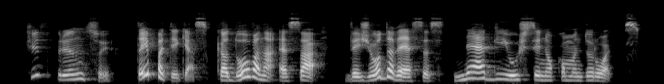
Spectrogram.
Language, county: Lithuanian, Marijampolė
